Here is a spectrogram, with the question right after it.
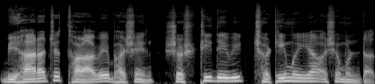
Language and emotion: Goan Konkani, neutral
